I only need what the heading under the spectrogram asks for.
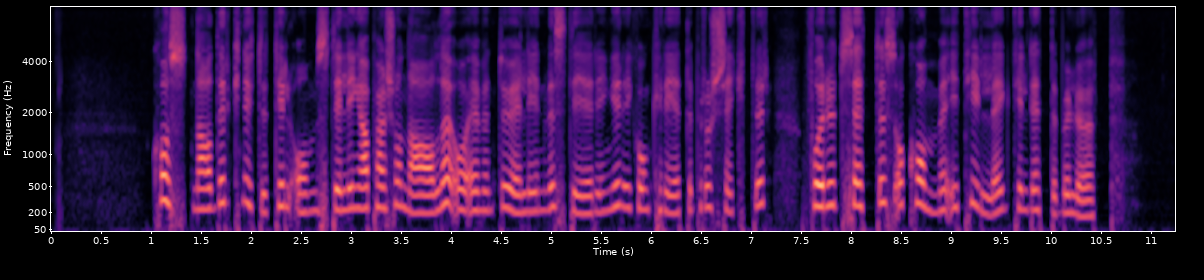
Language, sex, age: Norwegian, female, 53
